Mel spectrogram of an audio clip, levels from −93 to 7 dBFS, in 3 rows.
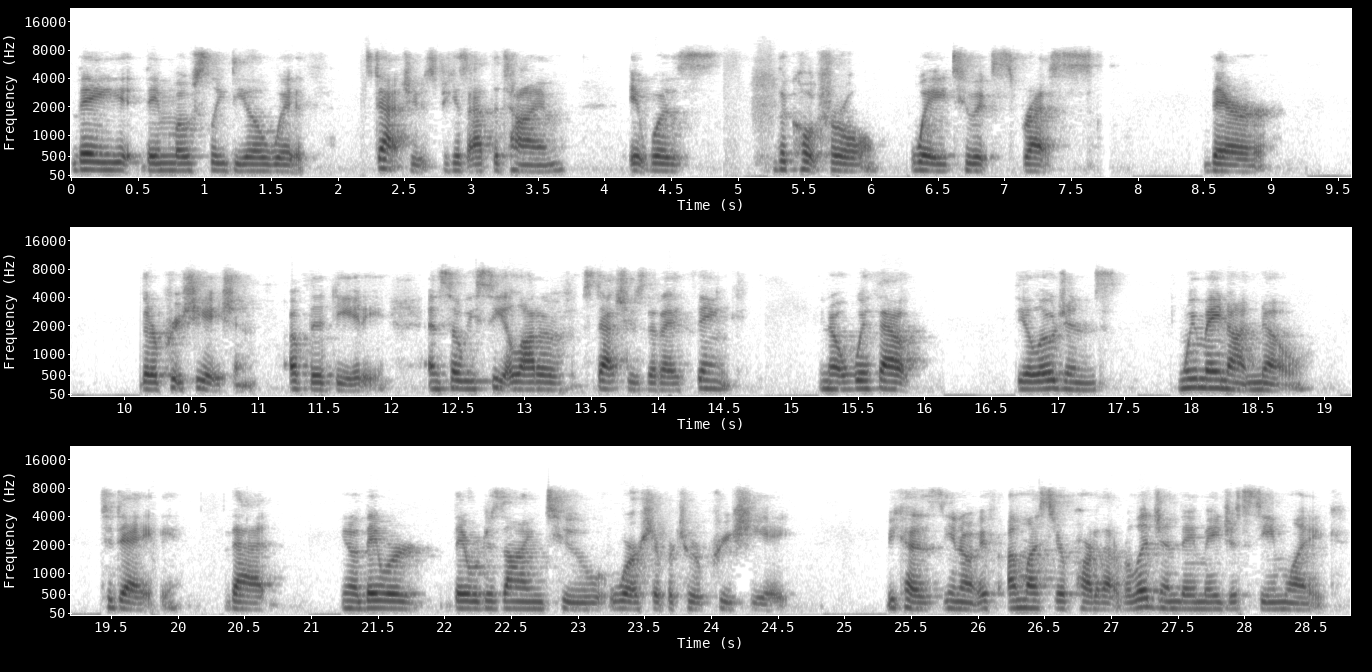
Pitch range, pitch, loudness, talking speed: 155-175 Hz, 170 Hz, -27 LUFS, 150 wpm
